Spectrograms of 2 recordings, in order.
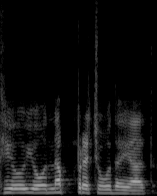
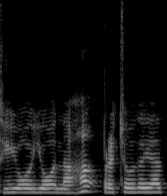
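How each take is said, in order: First: The word 'na' ends plainly without any breath. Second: The word 'na' ends with an h-like breath. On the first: The speaker calls it wrong. "ಆ ನಃ ವಿಸರ್ಗ ಹೇಳಕ್ಕೆ ಹೋಗಲ್ಲ" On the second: The speaker calls it right. "ಅಂತಾದ್ರೂ ಹೇಳ್ಬೇಕು"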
